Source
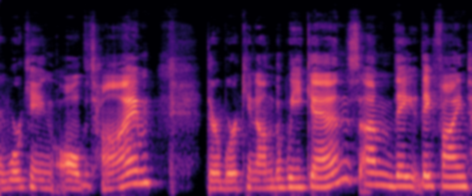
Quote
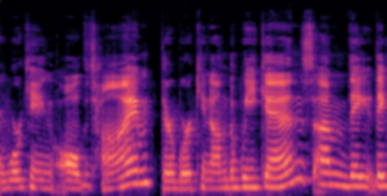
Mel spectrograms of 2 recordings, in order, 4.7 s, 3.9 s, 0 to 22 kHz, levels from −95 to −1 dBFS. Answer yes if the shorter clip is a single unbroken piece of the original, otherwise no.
no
